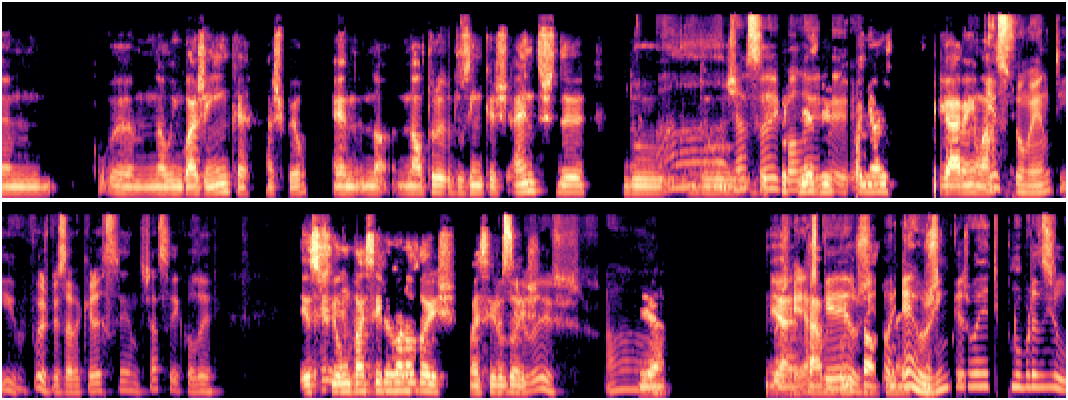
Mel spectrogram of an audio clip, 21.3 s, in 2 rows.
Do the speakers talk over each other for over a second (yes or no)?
yes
